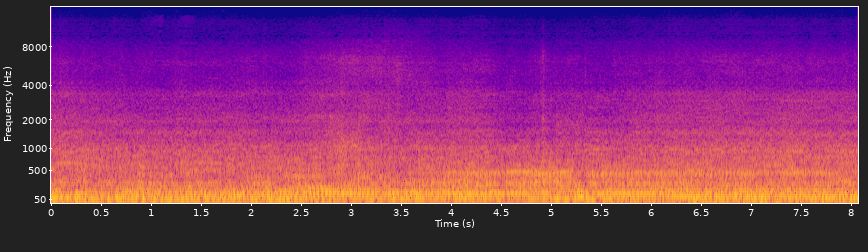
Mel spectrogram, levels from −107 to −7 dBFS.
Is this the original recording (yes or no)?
no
